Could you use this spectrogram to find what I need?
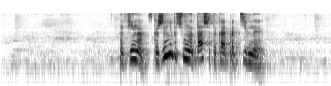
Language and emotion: Russian, angry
